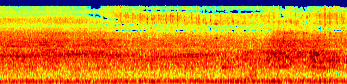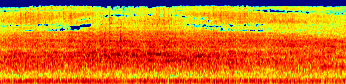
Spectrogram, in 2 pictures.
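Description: Commercial stand-on lawn mower engine running steadily at working speed, getting a little louder about four seconds in.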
